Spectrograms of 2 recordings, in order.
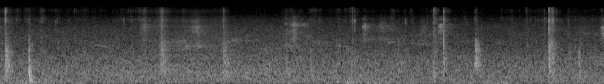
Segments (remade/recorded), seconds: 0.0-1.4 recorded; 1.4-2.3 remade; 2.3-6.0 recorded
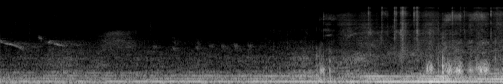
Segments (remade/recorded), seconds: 0.0-0.8 recorded; 0.8-1.6 remade; 1.6-3.1 recorded; 3.1-4.6 remade; 4.6-5.0 recorded

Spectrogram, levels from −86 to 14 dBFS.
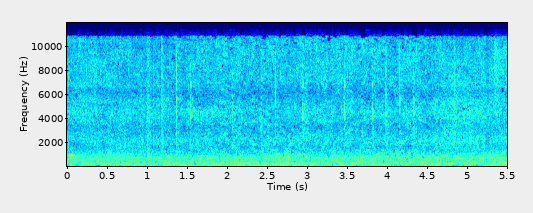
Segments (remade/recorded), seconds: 0.0-1.3 remade; 1.3-4.6 recorded; 4.6-5.5 remade

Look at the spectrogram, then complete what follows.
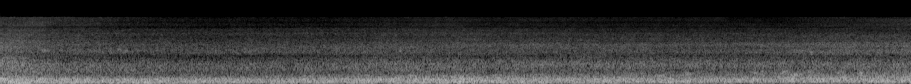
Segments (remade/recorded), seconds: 0.0-0.5 remade; 0.5-3.8 recorded; 3.8-8.5 remade; 8.5-9.1 recorded

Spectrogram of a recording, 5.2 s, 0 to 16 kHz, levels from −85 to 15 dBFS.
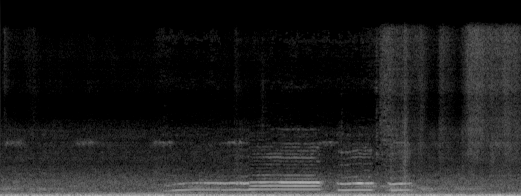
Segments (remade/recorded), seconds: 0.0-1.6 remade; 1.6-2.2 recorded; 2.2-2.7 remade; 2.7-3.9 recorded; 3.9-5.2 remade

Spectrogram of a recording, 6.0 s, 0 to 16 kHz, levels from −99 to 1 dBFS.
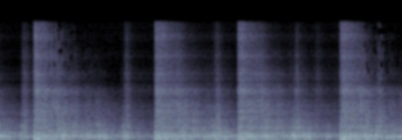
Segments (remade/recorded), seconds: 0.0-0.7 remade; 0.7-1.8 recorded; 1.8-5.4 remade; 5.4-6.0 recorded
